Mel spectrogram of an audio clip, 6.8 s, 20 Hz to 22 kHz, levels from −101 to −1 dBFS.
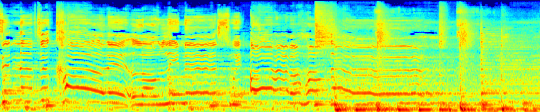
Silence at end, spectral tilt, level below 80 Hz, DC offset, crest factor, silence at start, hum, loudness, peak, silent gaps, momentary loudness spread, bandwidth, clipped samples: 0 s; -3.5 dB/octave; -38 dBFS; under 0.1%; 14 dB; 0 s; none; -14 LUFS; 0 dBFS; none; 3 LU; over 20 kHz; under 0.1%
